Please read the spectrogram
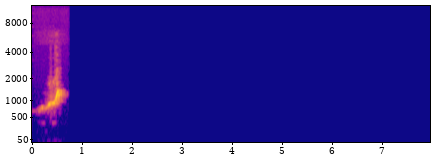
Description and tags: Audio entrega stems sonido cola
ambiance, ambience, birds, birsds, field-recording, marshes, nature, south-spain, spring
